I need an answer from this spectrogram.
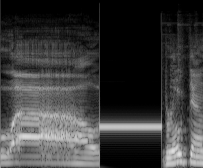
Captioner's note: video beeps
